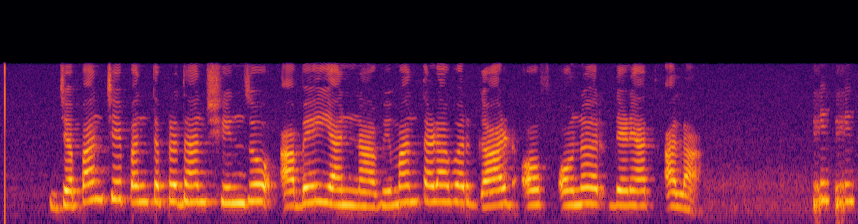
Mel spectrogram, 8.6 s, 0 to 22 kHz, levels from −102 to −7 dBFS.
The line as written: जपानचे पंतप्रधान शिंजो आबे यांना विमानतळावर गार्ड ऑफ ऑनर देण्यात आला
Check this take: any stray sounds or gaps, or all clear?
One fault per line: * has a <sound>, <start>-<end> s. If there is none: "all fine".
* has a laugh, 8.1-8.5 s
